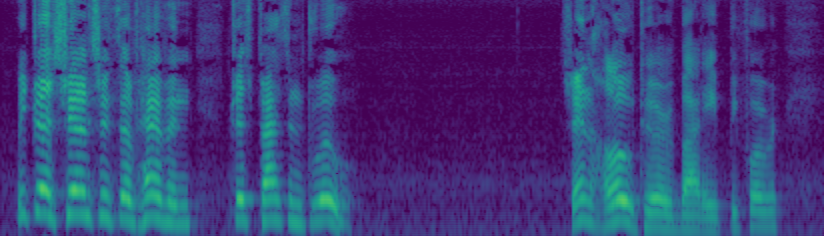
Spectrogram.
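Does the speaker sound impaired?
Yes: cerebral palsy; congenital cerebral palsy.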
